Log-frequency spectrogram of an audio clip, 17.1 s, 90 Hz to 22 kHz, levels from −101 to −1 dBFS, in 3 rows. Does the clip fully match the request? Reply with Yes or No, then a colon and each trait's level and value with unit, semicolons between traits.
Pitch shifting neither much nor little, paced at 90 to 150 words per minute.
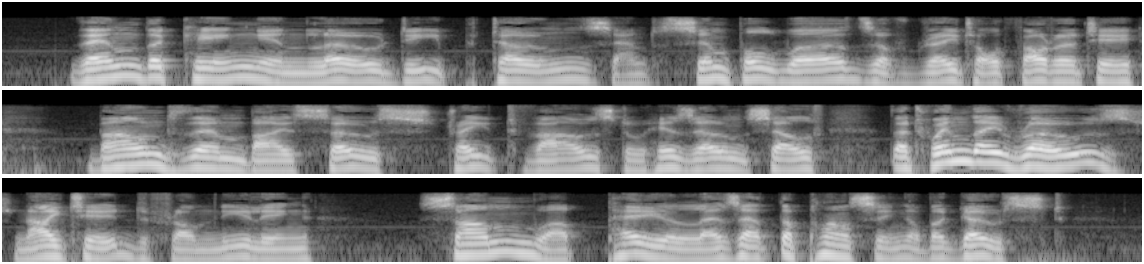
Yes: average, 4.2 semitones; average, 140 wpm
